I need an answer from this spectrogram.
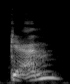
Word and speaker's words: gem: So if you're reading this and you said gem, that doesn't sound right. Try J instead.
